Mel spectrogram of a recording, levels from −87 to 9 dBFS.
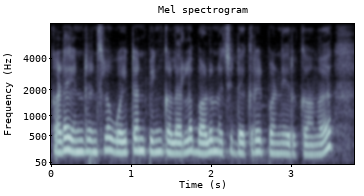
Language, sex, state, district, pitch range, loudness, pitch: Tamil, female, Tamil Nadu, Kanyakumari, 180-215 Hz, -15 LUFS, 200 Hz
